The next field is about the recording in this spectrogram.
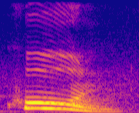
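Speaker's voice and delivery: खून with the ऊ held long; खून with a drawn-out ऊ. Shown as a demonstration. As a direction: stretch the ऊ in खून. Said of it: "ऊ का जो स्वर है वो समय ज़्यादा लेता है".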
